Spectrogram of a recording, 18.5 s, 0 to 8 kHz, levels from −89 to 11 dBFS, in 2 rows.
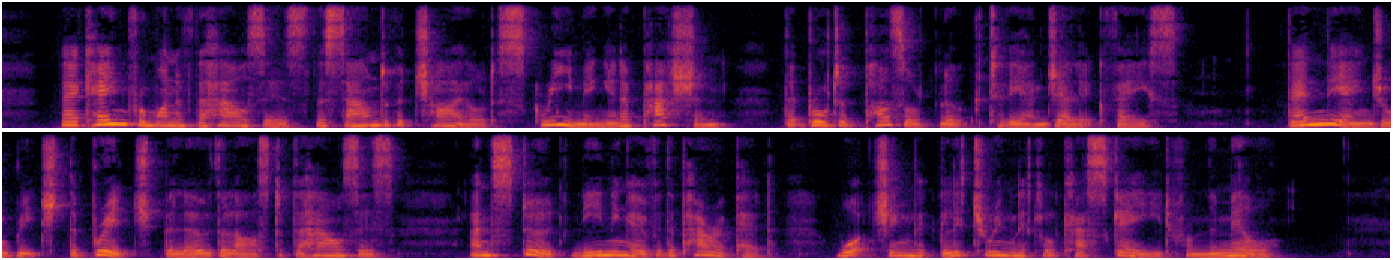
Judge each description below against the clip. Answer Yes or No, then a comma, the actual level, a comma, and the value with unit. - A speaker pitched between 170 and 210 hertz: Yes, medium, 185 Hz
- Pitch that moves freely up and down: Yes, wide, 6.1 semitones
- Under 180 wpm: Yes, average, 165 wpm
